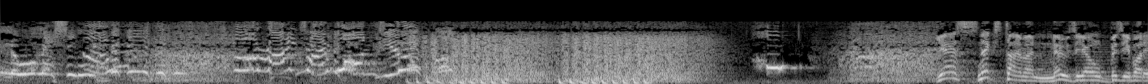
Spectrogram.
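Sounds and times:
speech: 0.5 - 2.3, 9.4 - 11.4
laughter: 0.6 - 3.8, 8.3 - 9.8
Westminster submachine gun firing a burst: 4.0 - 7.4.

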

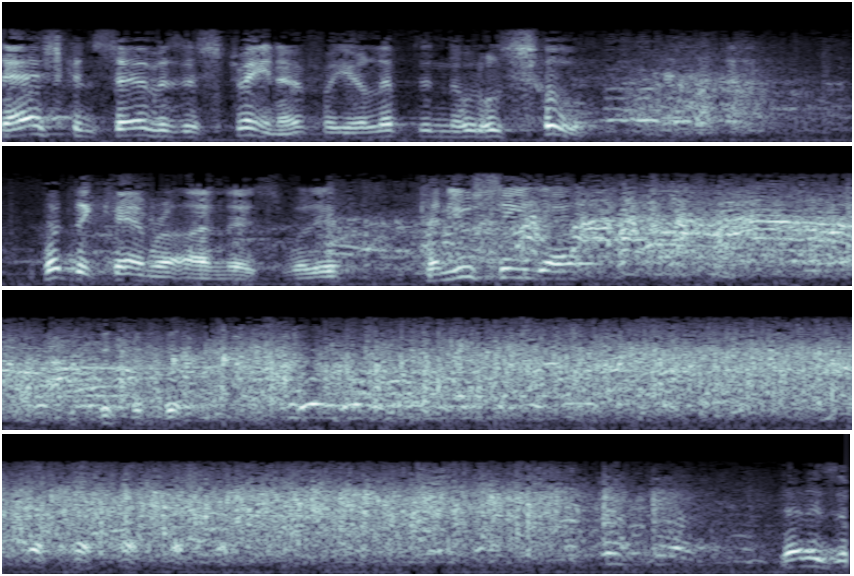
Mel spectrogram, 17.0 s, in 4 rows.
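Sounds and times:
speech: 0.0 - 3.8, 4.5 - 7.6, 9.0 - 9.7, 13.2 - 13.9, 16.8 - 16.9
laughter: 3.0 - 16.6
audience applause: 6.4 - 16.4.

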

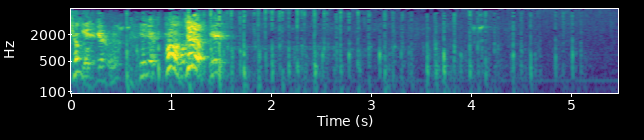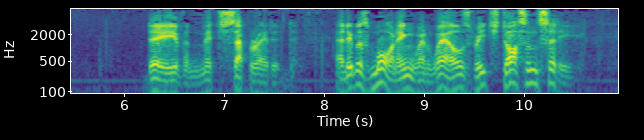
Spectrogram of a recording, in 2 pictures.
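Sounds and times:
speech: 0.0 - 1.7, 6.3 - 10.6
horses' hooves clip-clopping at a trot: 0.0 - 5.3.

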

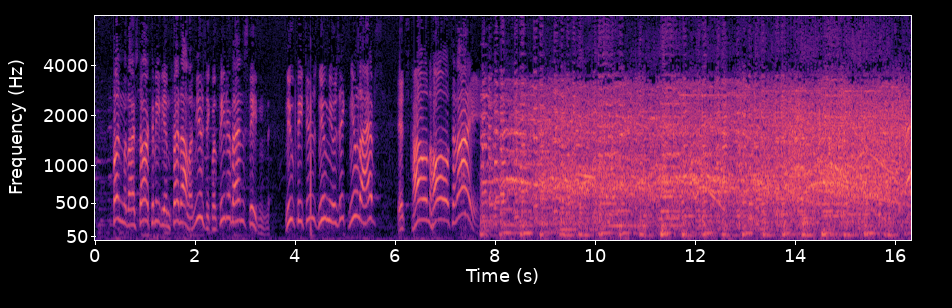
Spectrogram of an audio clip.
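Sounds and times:
speech: 0.4 - 9.2
crowd cheering: 7.7 - 16.3.

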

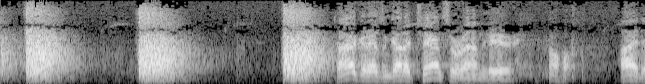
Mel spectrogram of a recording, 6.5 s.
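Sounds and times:
pistol gunshots at a police pistol range: 0.0 - 2.2, 2.8 - 3.6
speech: 3.4 - 6.4.

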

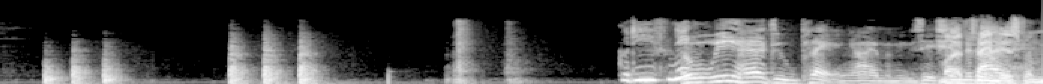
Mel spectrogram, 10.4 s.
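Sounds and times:
knocking on a door: 0.4 - 1.4, 2.2 - 3.5
speech: 6.2 - 10.4.

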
